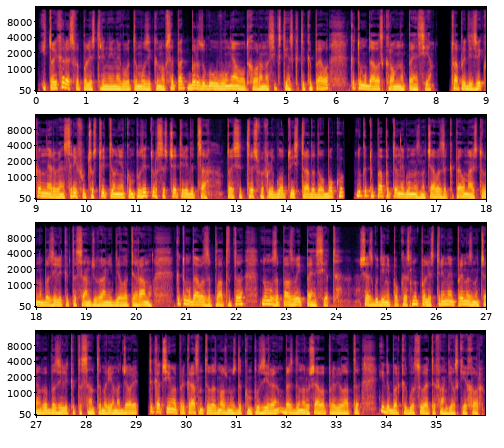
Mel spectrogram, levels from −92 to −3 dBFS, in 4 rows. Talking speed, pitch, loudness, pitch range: 155 wpm, 120 Hz, -16 LUFS, 110-130 Hz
